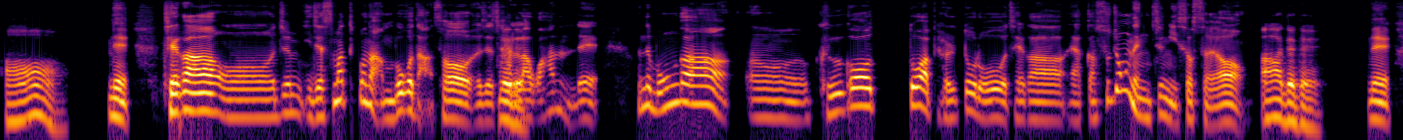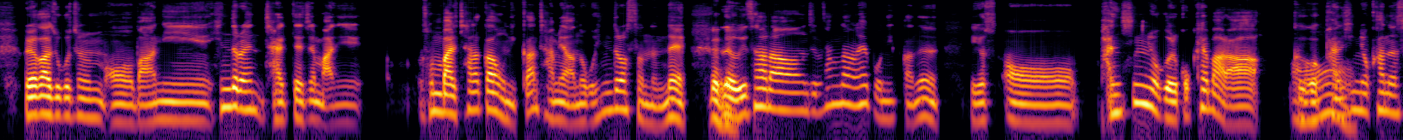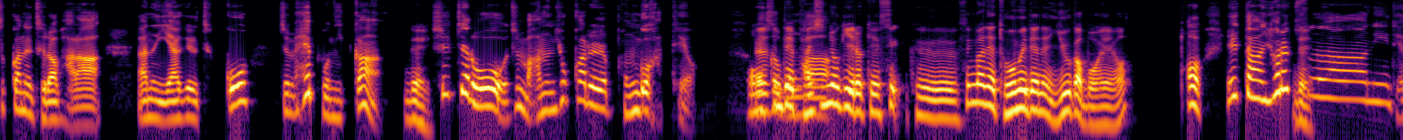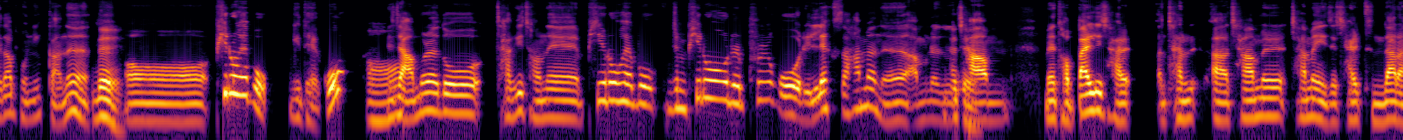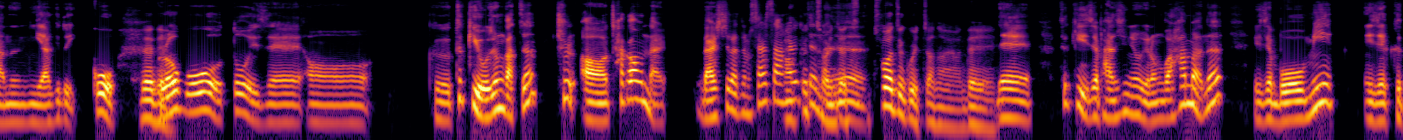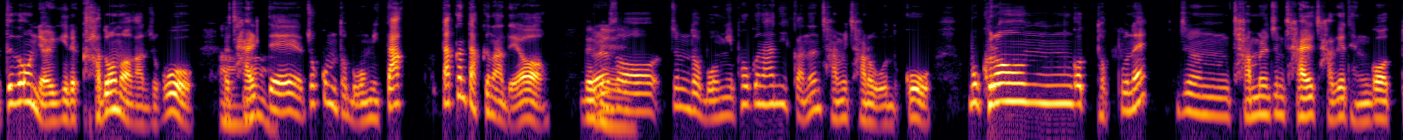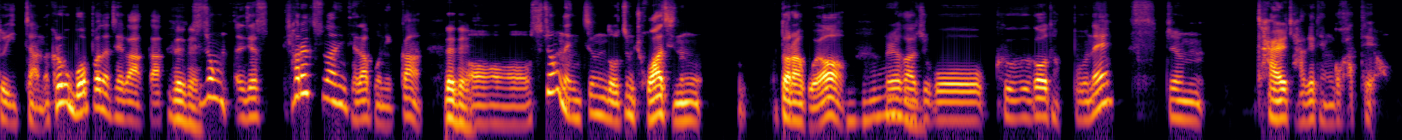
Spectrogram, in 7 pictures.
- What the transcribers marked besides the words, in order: "들여 봐라" said as "들어 봐라"; in English: "relax"; other background noise
- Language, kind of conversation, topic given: Korean, podcast, 잠을 잘 자려면 어떤 습관을 지키면 좋을까요?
